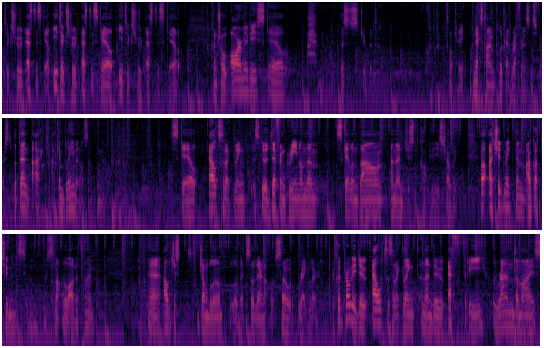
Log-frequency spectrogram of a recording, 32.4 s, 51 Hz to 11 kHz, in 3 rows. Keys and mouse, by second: 0.0-2.7 typing, 0.2 click, 0.7 click, 1.2 click, 2.1 click, 2.5 click, 4.1 ctrl+r, 4.8 s, 8.4 click, 8.5 a, 8.7 a, 9.5 ctrl+z, 9.6 ctrl+z, 10.1 ctrl+z, 11.1 click, 11.5 2, 11.7 a, 11.8 a, 13.1 a, 13.5 alt+shift+click, 13.9 s, 14.3 click, 14.7 click, 15.0 l, 15.5 a, 15.8 g, 16.7 click, 17.3 s, 17.7 click, 19.5 middle click, 19.9 middle click, 21.4 middle click, 22.5 1, 23.5 click, 24.3 1, 24.6 click, 24.9 g, 25.2 click, 25.8 g, 26.2 click, 26.6 g, 27.8 click, 27.9 g, 28.3 click, 29.1 l, 30.6 F3.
